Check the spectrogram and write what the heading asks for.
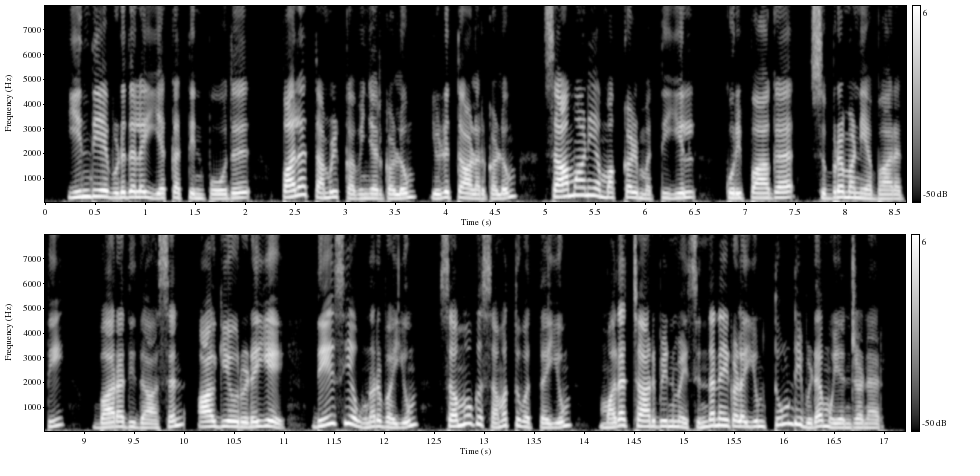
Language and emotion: Tamil, neutral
